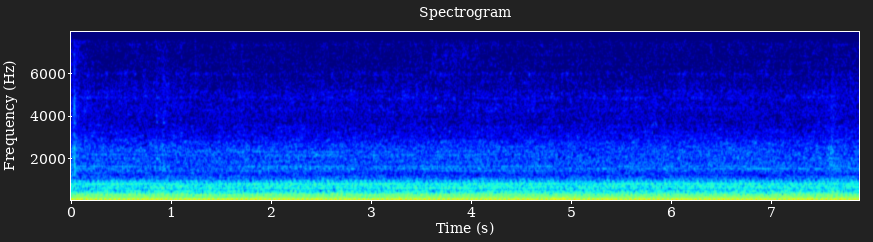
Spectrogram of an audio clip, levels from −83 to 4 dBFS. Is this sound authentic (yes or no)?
yes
